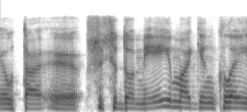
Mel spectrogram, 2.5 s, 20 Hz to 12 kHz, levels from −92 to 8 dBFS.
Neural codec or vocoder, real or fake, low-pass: none; real; 7.2 kHz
